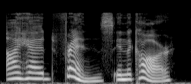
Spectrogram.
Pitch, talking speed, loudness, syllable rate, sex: 230 Hz, 190 wpm, -16 LUFS, 3.6 syllables/s, female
